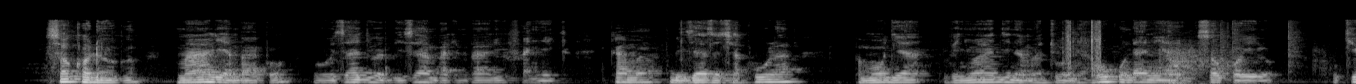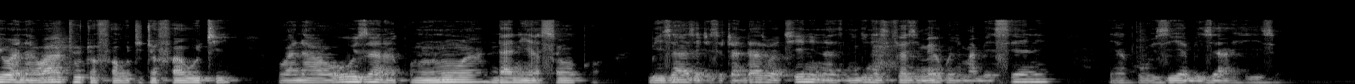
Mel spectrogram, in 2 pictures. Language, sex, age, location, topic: Swahili, male, 25-35, Dar es Salaam, finance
